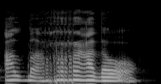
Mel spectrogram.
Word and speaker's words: Alvarado: Say your name with the rolling R, and I'll give you the... – Okay. – I'm... – Ready? I'm Lisa Alvarado.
